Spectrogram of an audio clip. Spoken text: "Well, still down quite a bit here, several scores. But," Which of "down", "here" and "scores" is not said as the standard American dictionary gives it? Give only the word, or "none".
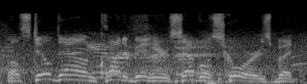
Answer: none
